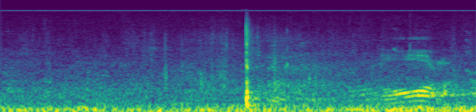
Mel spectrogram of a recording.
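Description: A baseball smacks into a catcher's leather mitt.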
